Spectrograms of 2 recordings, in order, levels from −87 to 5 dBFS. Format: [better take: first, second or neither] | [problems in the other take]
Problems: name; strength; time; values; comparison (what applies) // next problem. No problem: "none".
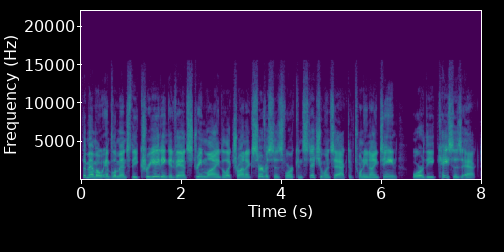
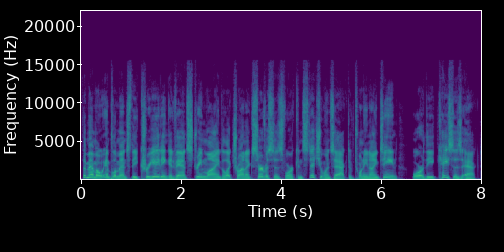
second | thin; somewhat; fading below 250 Hz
